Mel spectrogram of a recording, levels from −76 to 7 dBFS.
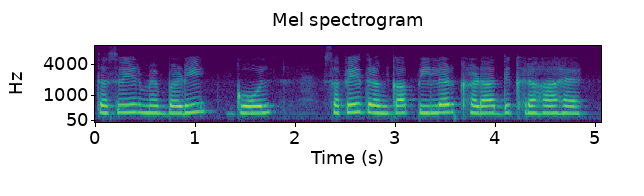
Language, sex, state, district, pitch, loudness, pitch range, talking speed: Hindi, female, Uttar Pradesh, Lucknow, 255 Hz, -13 LUFS, 250-275 Hz, 140 wpm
